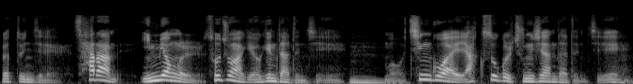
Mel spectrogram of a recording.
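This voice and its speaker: A man with a medium pitch speaks at a moderate pace with hardly any pauses, very wide pitch swings and big swings in loudness, over a quiet background. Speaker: psychologist. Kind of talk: casual chat.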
